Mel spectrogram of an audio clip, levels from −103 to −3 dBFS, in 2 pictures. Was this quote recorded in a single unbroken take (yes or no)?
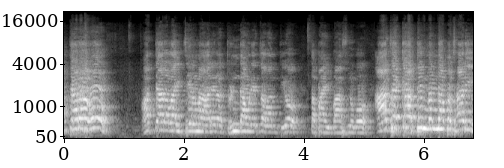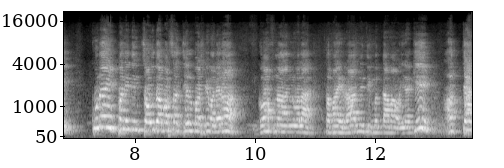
no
